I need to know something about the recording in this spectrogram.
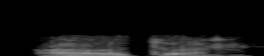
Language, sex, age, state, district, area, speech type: Kannada, male, 18-30, Karnataka, Kolar, rural, conversation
